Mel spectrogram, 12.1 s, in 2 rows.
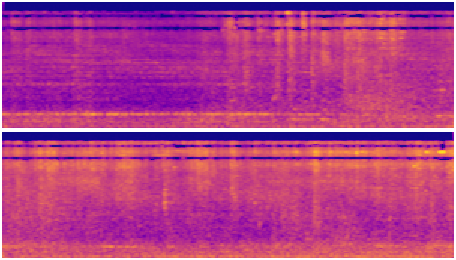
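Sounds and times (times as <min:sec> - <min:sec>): steel wheels rumbling on rail: 0:00.0 - 0:12.0
wheels clacking over rail joints: 0:02.9 - 0:12.0.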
